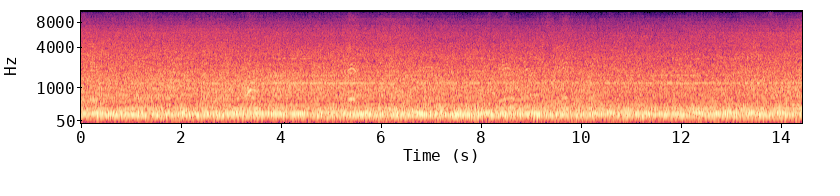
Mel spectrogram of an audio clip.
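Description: A crowd of protesters chants and shouts outdoors.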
